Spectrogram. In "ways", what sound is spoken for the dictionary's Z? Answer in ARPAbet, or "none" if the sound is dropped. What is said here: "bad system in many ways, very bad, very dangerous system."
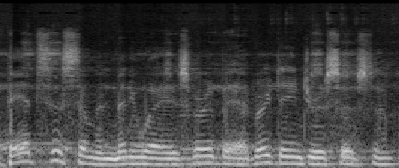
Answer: Z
